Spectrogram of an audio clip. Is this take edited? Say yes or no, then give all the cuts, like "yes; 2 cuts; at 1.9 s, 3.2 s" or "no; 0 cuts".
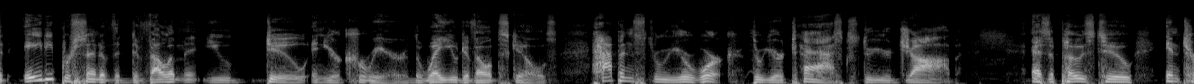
no; 0 cuts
